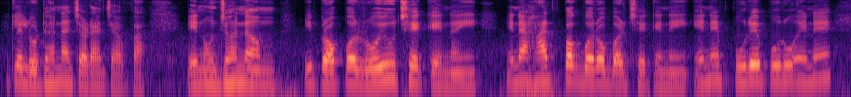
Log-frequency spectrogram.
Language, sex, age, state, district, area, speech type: Gujarati, female, 45-60, Gujarat, Ahmedabad, urban, spontaneous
